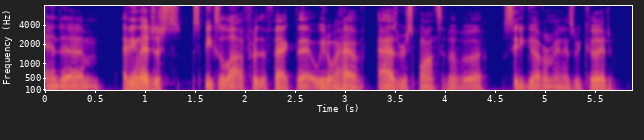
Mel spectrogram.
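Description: A man's plain, everyday voice, fairly low and fairly quick, with fairly even intonation and hardly any pauses, on a very clean recording with a silent background. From US, Mexican-American family. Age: 30s. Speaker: city council candidate. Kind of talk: casual interview.

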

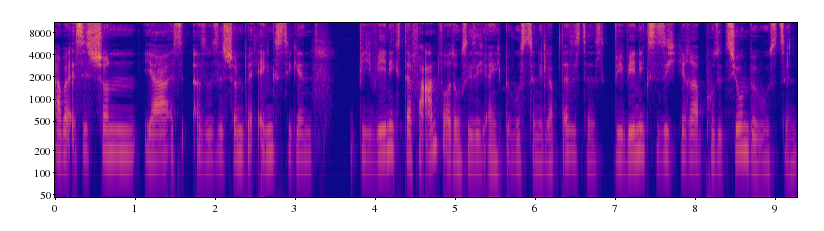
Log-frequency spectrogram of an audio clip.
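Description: This woman has an ordinary speaking voice with a fairly low pitch. Her intonation is fairly even and her pace moderate. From Austria. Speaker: satirist and slam poet. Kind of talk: casual chat. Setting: remote call.

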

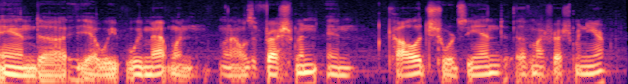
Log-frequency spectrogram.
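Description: A man with an American accent speaks in a plain, everyday voice at a fairly low pitch and moderate pace, with fairly even intonation. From US South, Gwinnett County, Georgia. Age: 20s. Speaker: seminary student and new church elder. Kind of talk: casual chat.

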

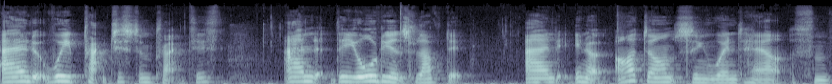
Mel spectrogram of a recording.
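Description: Speaking with a southern English accent, a woman keeps a moderate pace. Her voice has a medium pitch and lively intonation. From London, England. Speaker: morris dancer. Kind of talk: interview. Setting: studio.

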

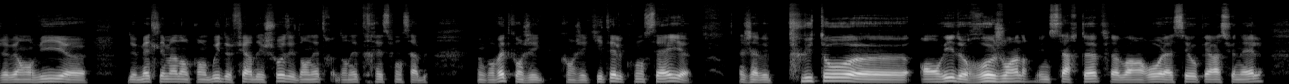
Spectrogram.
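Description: In a very clean, dry, close recording with no echo and a silent background, a man speaks at a moderate pace and medium pitch, with a dark, mellow tone and fairly even intonation. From France, Lyon. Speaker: startup co-founder and CEO. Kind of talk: interview. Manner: hesitant, many repetitions.

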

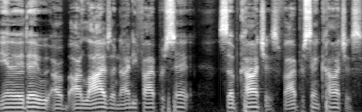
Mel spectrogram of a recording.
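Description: With an American accent, a man talks in a very deep, low voice using monotone, flat intonation. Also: very clean recording, silent background. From DC, Maryland, Virginia area. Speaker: podcast host. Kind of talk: solo monologue commentary. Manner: halting, many fillers.

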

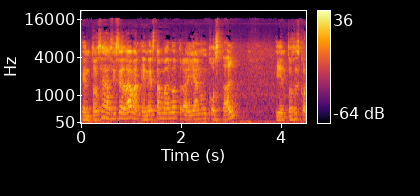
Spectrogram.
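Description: Over noticeable background noise and audible room echo, a man speaks at a moderate pace. His pitch is fairly high, with ordinary variation. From Mexico, Acapulco (Guerrero coast). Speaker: professional dancer. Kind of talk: casual chat.

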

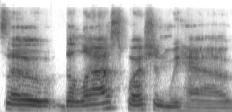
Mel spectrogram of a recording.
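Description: Recorded very cleanly over a silent background, a man's bright, sharp tone sits at medium pitch with ordinary pitch variation. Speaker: podcast co-host. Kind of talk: interview, professional chat.

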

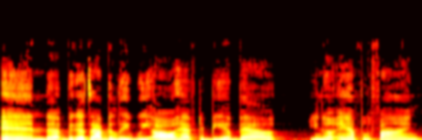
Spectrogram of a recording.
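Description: Her pitch very deep and low, a woman speaks at a moderate pace in a monotone, flat intonation. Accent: Southern US. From US South, Memphis. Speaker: podcast host. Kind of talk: interview.

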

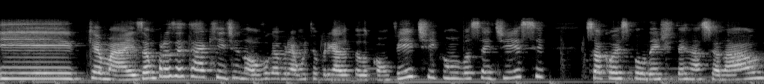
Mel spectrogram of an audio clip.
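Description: Over music in the background, a woman talks at a high pitch with ordinary pitch variation. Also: moderate pace. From Brazil. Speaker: 3D artist. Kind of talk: casual chat. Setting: remote call. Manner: animated.

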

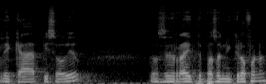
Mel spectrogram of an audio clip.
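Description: A man speaks with a Mexican accent. His pitch sits in the medium range. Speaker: podcast co-host. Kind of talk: casual chat. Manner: soft-spoken.

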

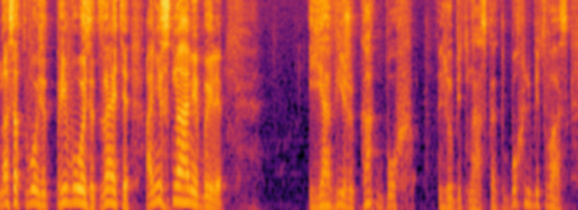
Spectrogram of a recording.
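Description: A man's plain, everyday voice, fairly high in pitch, with lively intonation at a fairly slow pace, in a very clean recording with a silent background and a dry, close sound with no echo. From Estonia. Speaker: pastor. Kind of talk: sermon.

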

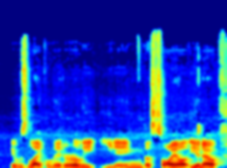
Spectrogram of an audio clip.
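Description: An unremarkable speaking voice: a man with an American accent, medium pitch, and a moderate pace. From US Northeast, Long Island. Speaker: climate activist. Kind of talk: interview conversation.

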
